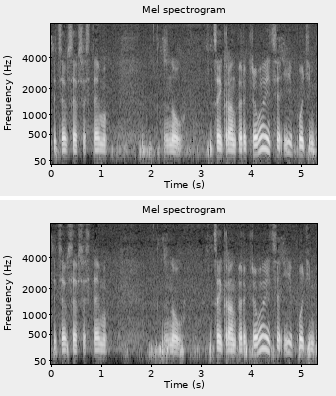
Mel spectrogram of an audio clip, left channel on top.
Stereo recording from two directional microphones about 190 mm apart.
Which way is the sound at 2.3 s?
10° left (ahead or behind).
